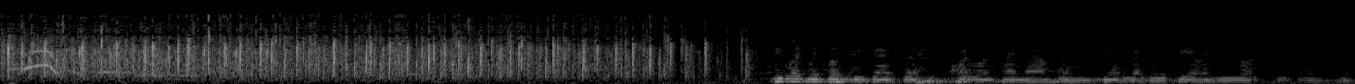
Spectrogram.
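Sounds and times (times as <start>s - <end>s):
audience applause: 0.0s - 7.6s
speech: 7.8s - 12.7s.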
